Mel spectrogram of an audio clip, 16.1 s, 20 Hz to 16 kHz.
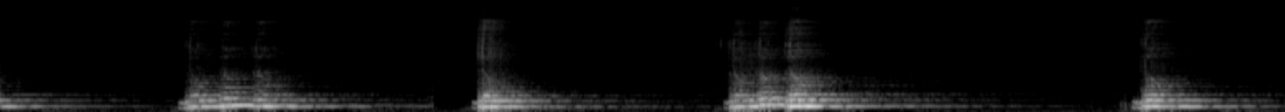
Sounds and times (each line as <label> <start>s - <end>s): voice 2.3s - 3.6s
voice 6.0s - 6.4s
voice 9.1s - 10.2s
voice 14.2s - 14.8s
